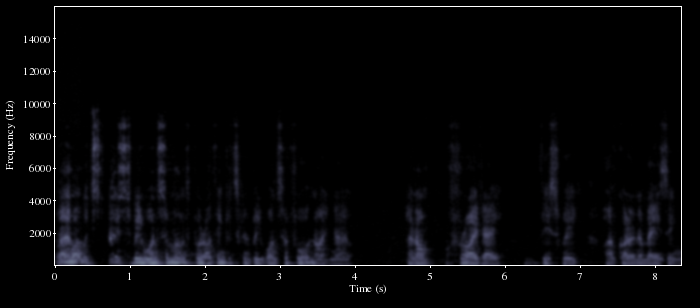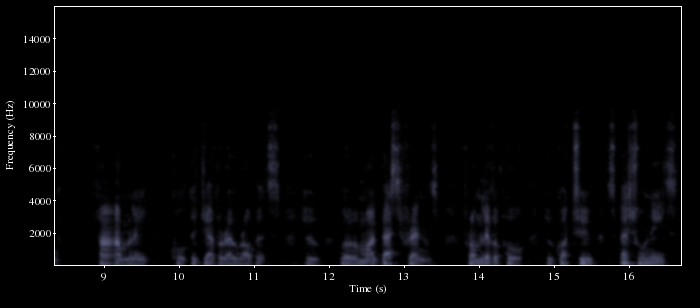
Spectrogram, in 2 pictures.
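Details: Adult man speaking; ordinary speech.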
